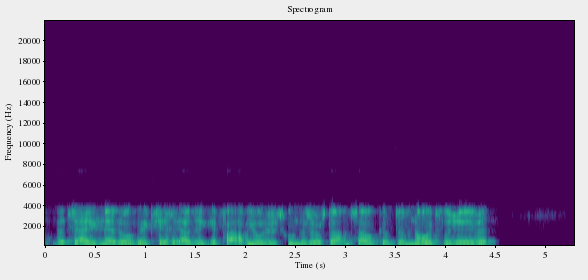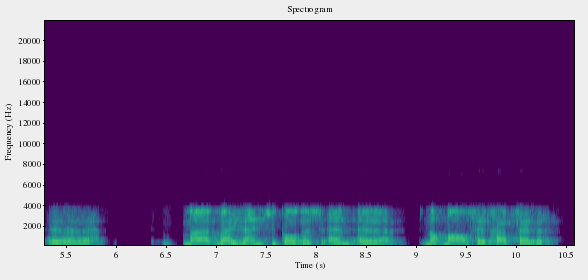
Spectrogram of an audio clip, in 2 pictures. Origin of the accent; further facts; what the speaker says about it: Netherlands; Maar ik ben wel Nederlander en ik blijf wel een beetje chauvinistisch.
